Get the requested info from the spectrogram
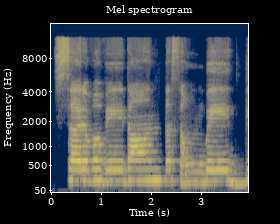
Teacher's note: Because the Anuswara is getting followed by V sound. Samvedya. Anuswara sound will become V instead of M.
